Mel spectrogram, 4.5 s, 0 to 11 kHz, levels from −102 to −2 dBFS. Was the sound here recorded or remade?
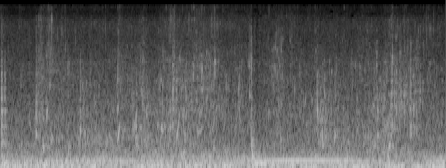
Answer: recorded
